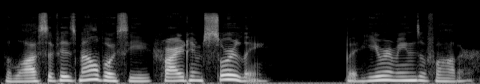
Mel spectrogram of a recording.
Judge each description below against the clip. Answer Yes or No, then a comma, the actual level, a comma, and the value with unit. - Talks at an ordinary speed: Yes, average, 150 wpm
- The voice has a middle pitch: Yes, medium, 170 Hz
